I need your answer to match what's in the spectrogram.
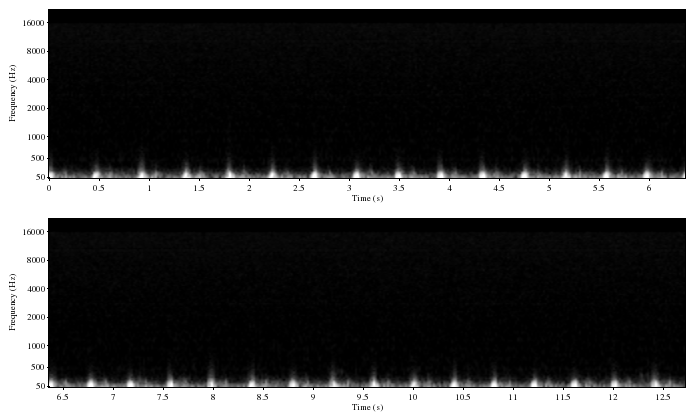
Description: Caffeine and pushes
